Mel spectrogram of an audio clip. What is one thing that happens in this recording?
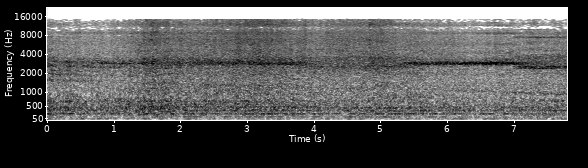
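Train brakes squeal as a subway train slows to a stop.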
